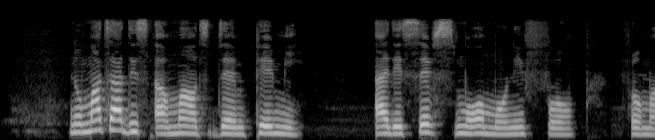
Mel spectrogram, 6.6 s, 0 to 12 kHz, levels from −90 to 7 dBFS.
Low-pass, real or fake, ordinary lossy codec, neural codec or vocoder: 7.2 kHz; real; none; none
